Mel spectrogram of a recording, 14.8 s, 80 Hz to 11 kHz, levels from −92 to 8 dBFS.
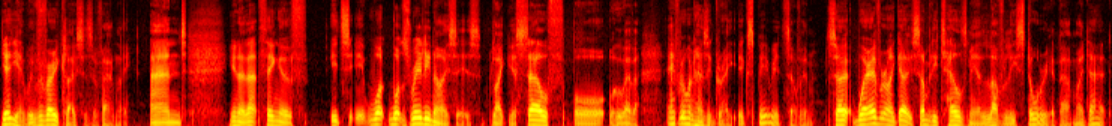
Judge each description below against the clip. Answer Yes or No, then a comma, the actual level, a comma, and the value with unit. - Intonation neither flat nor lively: No, wide, 7.3 semitones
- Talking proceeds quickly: No, average, 185 wpm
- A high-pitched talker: No, low, 100 Hz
